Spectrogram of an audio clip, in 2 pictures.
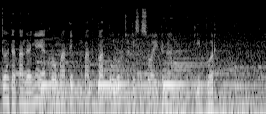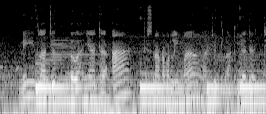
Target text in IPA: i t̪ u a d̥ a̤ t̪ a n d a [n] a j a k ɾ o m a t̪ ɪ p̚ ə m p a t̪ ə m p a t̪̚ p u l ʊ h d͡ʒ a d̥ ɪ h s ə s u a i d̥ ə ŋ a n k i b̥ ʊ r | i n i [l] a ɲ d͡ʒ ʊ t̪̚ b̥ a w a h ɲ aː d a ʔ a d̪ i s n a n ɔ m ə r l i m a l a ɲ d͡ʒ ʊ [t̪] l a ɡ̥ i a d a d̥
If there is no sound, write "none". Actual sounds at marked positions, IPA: ɲ, l, t̪

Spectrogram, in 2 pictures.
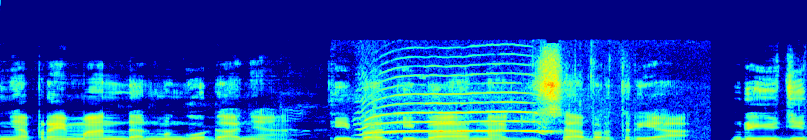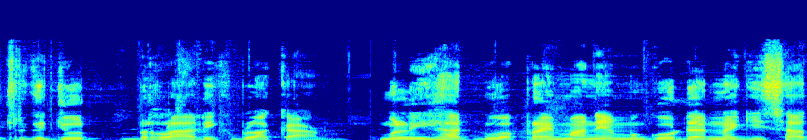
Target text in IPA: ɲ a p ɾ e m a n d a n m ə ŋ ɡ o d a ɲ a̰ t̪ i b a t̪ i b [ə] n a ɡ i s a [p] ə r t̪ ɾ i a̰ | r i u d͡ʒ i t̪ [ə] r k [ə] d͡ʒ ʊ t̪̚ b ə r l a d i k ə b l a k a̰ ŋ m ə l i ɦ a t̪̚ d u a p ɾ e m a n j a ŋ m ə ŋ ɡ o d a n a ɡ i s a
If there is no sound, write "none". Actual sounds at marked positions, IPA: a, b, ə, ə

